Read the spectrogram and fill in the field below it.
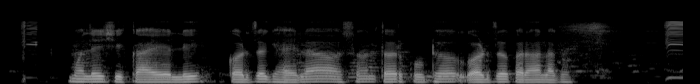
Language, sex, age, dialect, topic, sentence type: Marathi, male, 25-30, Varhadi, banking, question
